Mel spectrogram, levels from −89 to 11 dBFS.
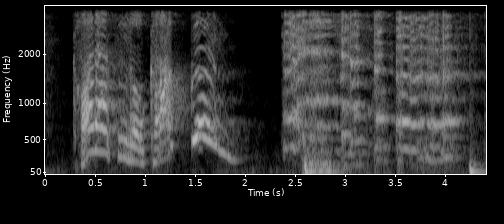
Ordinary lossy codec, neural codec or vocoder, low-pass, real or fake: none; codec, 16 kHz, 8 kbps, FreqCodec, larger model; 3.6 kHz; fake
